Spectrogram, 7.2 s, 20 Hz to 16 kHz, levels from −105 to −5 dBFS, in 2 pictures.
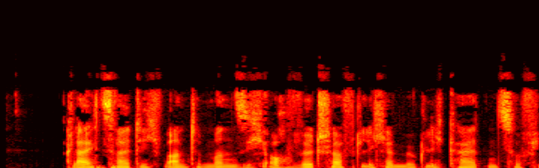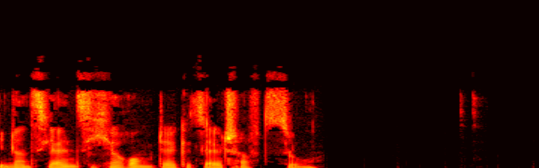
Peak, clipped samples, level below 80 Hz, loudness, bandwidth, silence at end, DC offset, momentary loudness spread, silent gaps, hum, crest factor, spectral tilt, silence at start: -16 dBFS; under 0.1%; -68 dBFS; -38 LUFS; 9.8 kHz; 1.5 s; under 0.1%; 10 LU; none; none; 24 dB; -2.5 dB/octave; 0.45 s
